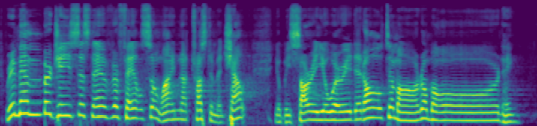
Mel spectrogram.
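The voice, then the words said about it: Slight put-on Irish brogue. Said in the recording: “Did you pick up a bit of an Irish brogue over there?”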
